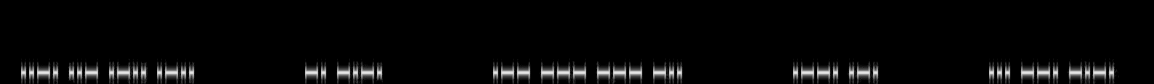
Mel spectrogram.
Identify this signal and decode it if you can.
Morse code, heard as a keyed tone, about 30 wpm, 550 Hz. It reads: FULL NC WOOD PR SGC
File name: Ultimate Word List / 30WPM Ultimate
